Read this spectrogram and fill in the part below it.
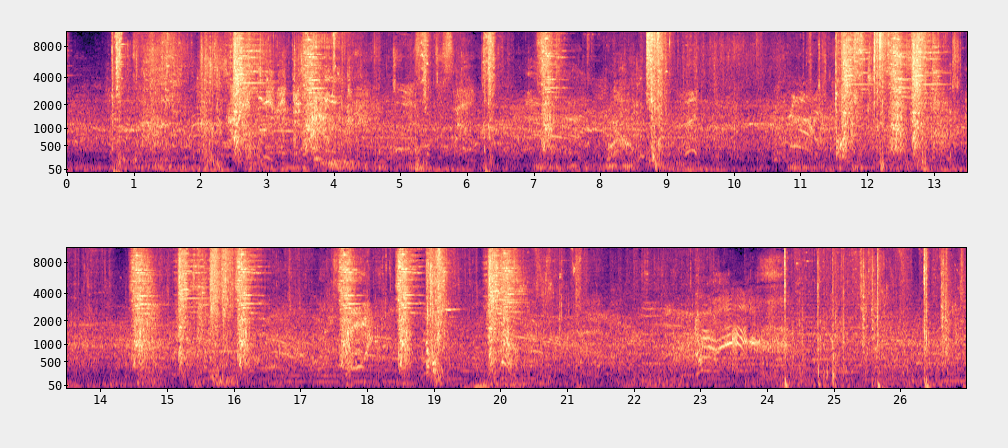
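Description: Weapons clash and strike in a melee fight.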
